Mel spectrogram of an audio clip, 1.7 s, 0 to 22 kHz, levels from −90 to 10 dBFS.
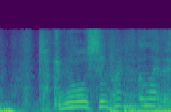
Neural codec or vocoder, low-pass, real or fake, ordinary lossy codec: codec, 16 kHz, 1.1 kbps, Voila-Tokenizer; 7.2 kHz; fake; none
